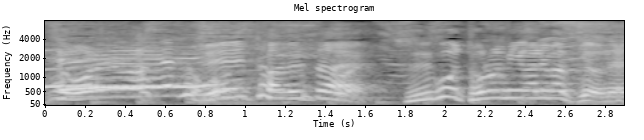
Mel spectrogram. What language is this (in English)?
Japanese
